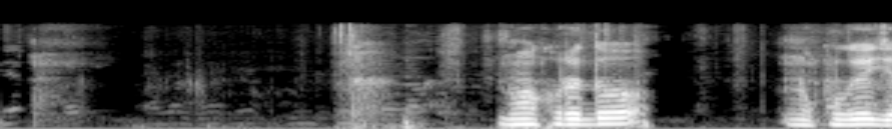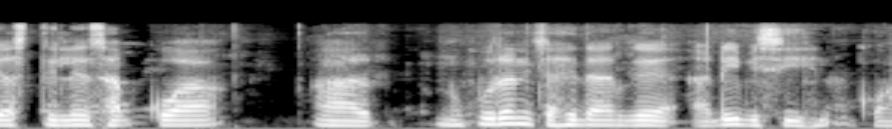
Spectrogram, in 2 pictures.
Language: Santali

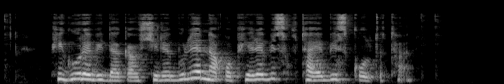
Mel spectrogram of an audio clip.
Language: Georgian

